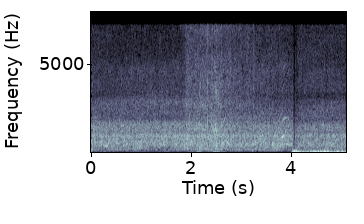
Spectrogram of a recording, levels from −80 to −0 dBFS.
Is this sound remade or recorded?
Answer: recorded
